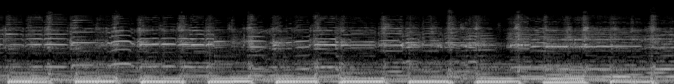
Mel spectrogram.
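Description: Fiddle-led dance music with guitar, over a steady bass beat about three times every two seconds.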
